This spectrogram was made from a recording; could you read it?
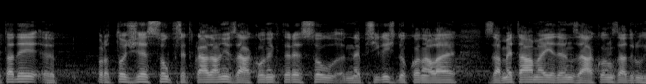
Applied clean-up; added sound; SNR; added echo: none; none; none; none.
